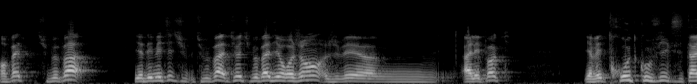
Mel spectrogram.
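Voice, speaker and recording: A man speaks against a quiet background. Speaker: entrepreneur. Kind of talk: interview. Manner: loud; fast.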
